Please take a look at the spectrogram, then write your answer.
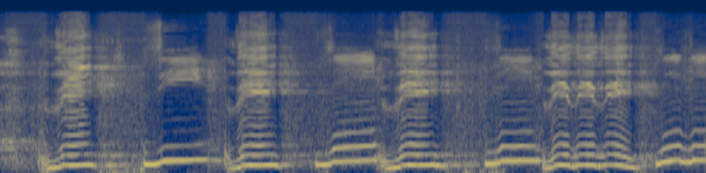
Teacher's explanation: Ujung lidah dengan gigi seri atas. Keluar sedikit. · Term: huruf zal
